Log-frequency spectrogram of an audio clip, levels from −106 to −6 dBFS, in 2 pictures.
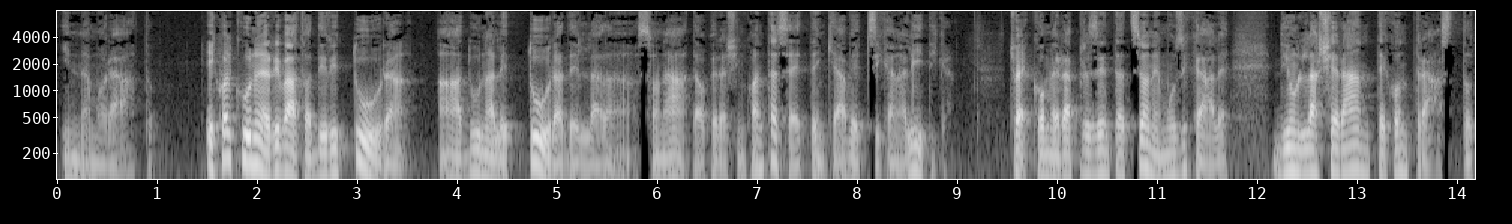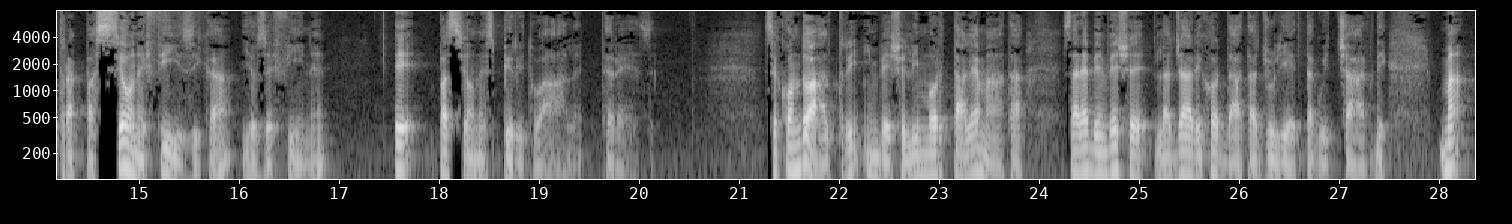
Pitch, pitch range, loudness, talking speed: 100 Hz, 90-115 Hz, -29 LUFS, 95 wpm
